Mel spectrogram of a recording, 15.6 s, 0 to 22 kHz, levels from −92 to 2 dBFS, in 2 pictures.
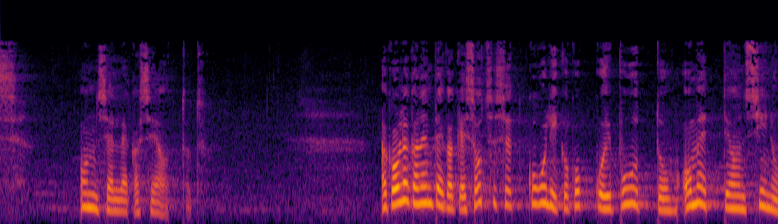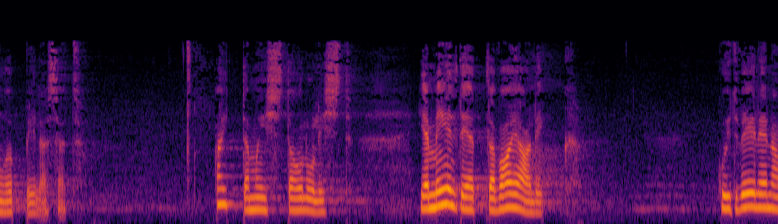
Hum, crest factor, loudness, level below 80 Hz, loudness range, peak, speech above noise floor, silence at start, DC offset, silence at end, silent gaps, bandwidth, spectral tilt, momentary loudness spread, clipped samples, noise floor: none; 22 dB; -27 LUFS; -72 dBFS; 7 LU; -8 dBFS; 34 dB; 0 s; under 0.1%; 0 s; none; 11.5 kHz; -5.5 dB/octave; 21 LU; under 0.1%; -61 dBFS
